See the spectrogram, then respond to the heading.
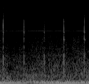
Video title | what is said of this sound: Wreck of the Spanish Armada - FULL EPISODE - Time Team | you tap it it's like iron is metallic really metallic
